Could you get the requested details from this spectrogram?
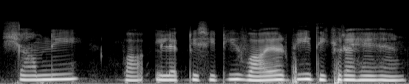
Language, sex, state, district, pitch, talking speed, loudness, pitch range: Hindi, female, Bihar, Patna, 210 Hz, 115 wpm, -13 LUFS, 200-220 Hz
